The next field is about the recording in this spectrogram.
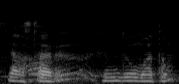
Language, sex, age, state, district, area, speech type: Telugu, male, 60+, Andhra Pradesh, Guntur, urban, spontaneous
